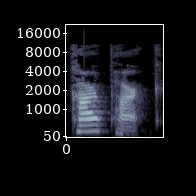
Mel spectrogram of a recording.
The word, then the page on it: car park: British English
